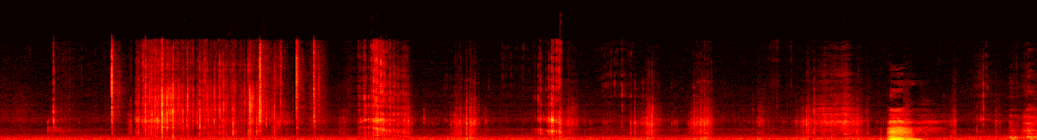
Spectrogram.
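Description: Crunchy bites into a fried egg roll stuffed with hot Cheetos, followed by close, crackling chewing in bursts across ten seconds. A brief sharp squeak comes near the end, with light background noise and occasional faint voice sounds.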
